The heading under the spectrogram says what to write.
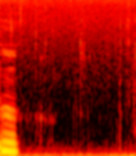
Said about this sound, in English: Excuse me. I'm going to have a sip of coffee because I feel like it. Stand by.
